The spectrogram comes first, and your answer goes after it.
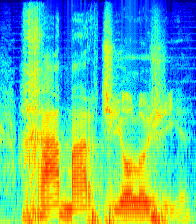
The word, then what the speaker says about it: hamartiologia: começa com H viu começa com H mas se pronuncia como ramartiologia a função daquele H É mesmo função do H que tem no Aleluia em inglês e quem fala inglês não fala aleluia fala aleluia aleluia porque vem do hebraico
